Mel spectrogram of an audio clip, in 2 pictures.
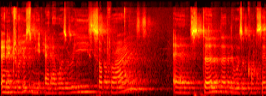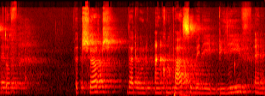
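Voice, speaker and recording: Over noticeable background noise and audible room echo, a woman speaks at a moderate pace with a medium pitch. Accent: strong French. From France. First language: French. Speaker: new church member. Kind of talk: personal testimony at church service. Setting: church.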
